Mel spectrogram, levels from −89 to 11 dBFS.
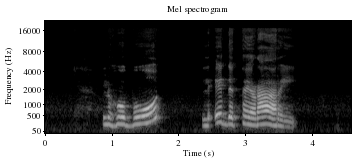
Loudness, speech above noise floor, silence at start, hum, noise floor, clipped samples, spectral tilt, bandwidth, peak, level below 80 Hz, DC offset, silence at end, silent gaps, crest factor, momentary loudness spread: -25 LUFS; 49 dB; 0.85 s; none; -73 dBFS; under 0.1%; -6.5 dB/octave; 17.5 kHz; -8 dBFS; -74 dBFS; under 0.1%; 0.85 s; none; 18 dB; 16 LU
